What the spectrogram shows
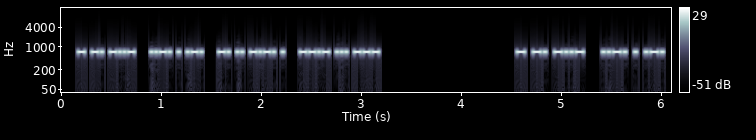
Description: Morse code, heard as a keyed tone, about 58 wpm, 700 Hz. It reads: TNX FER NICE QSO TNX FER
